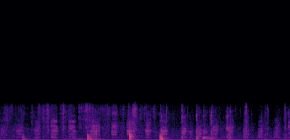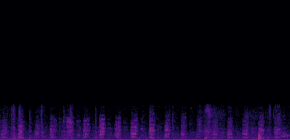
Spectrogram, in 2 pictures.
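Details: Panting from Dante, a dog who cannot get to his toy: fast, even breathy huffs about two per second, with a few clicks and thumps early on and a low steady hum underneath.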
